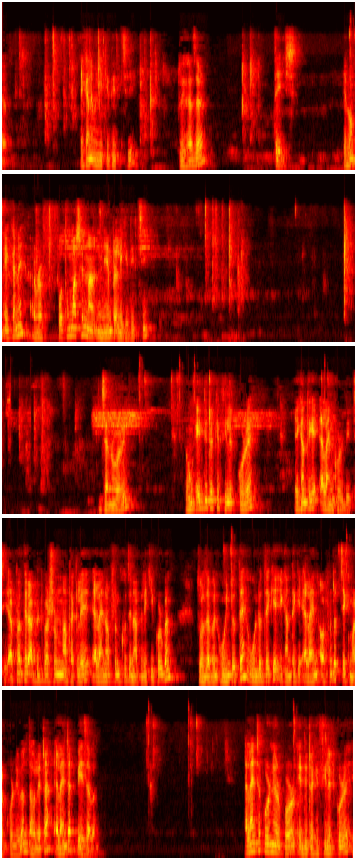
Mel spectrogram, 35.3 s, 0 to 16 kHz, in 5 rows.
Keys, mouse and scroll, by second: 0.7 Right, 1.0 BackSpace, 1.2 BackSpace, 2.7 typing, 4.8 typing, 8.5 typing, 10.3-11.3 typing, 13.0-14.9 typing, 17.9 double click, 34.8 Right.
